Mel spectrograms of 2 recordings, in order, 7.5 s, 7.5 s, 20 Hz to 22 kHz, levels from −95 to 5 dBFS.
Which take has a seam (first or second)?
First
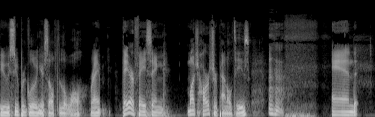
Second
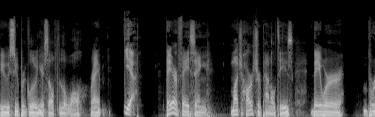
first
